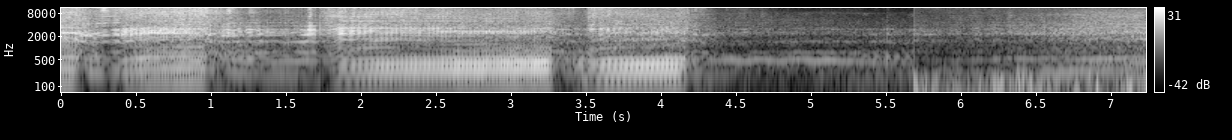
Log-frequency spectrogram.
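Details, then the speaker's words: 1995 Honda CR250 with both the CDI and the stator swapped back to the old ones: the engine revs smoothly and drops to a steady idle with no bog. The replaced fuel line or the flywheel is now suspected. "well this is getting very bizarre so now both the CDI and the stator swapped out with the old one still runs good no bugging what the heck"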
